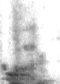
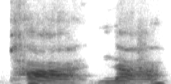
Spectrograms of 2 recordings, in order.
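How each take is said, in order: First: One joined syllable, the final vowel dropped. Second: Two separate syllables, each with its vowel. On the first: The speaker calls it right. "you would join those two letters, and the a drops off the na" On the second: The speaker calls it wrong. "instead of saying pa na"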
